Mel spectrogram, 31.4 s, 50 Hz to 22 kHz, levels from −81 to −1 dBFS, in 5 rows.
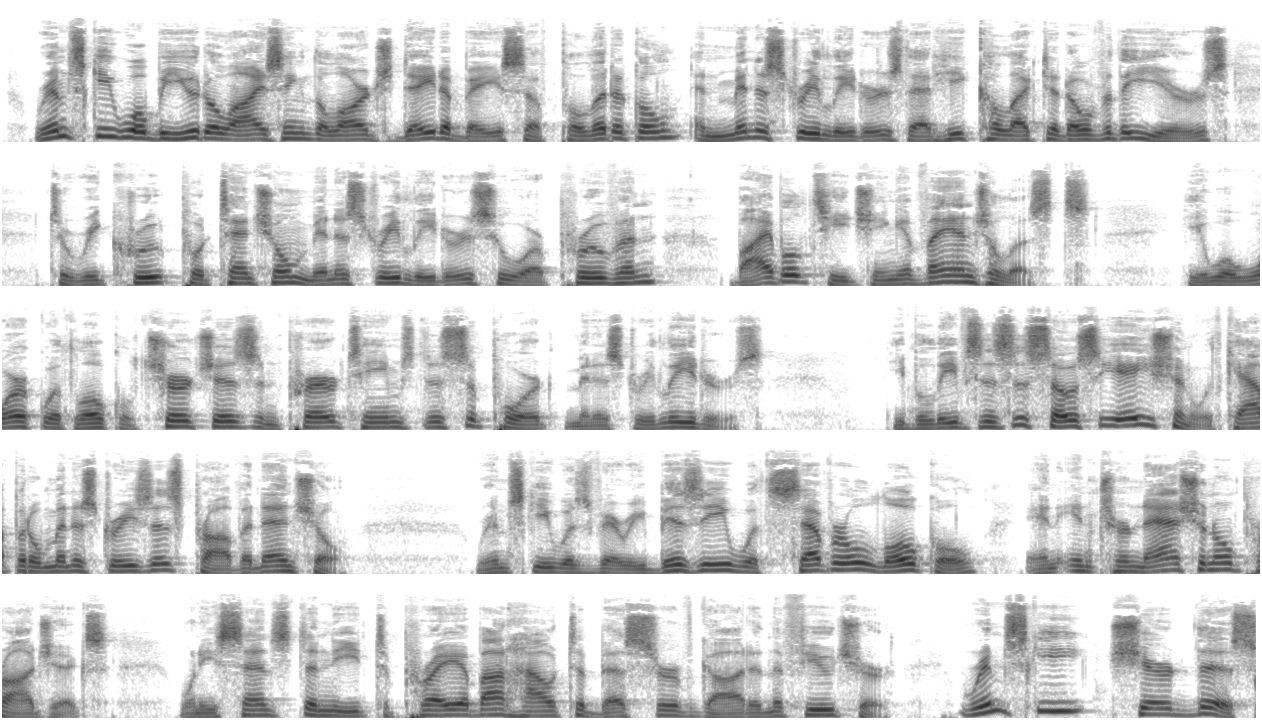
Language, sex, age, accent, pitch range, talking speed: English, male, 50-69, American, 120-155 Hz, 150 wpm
